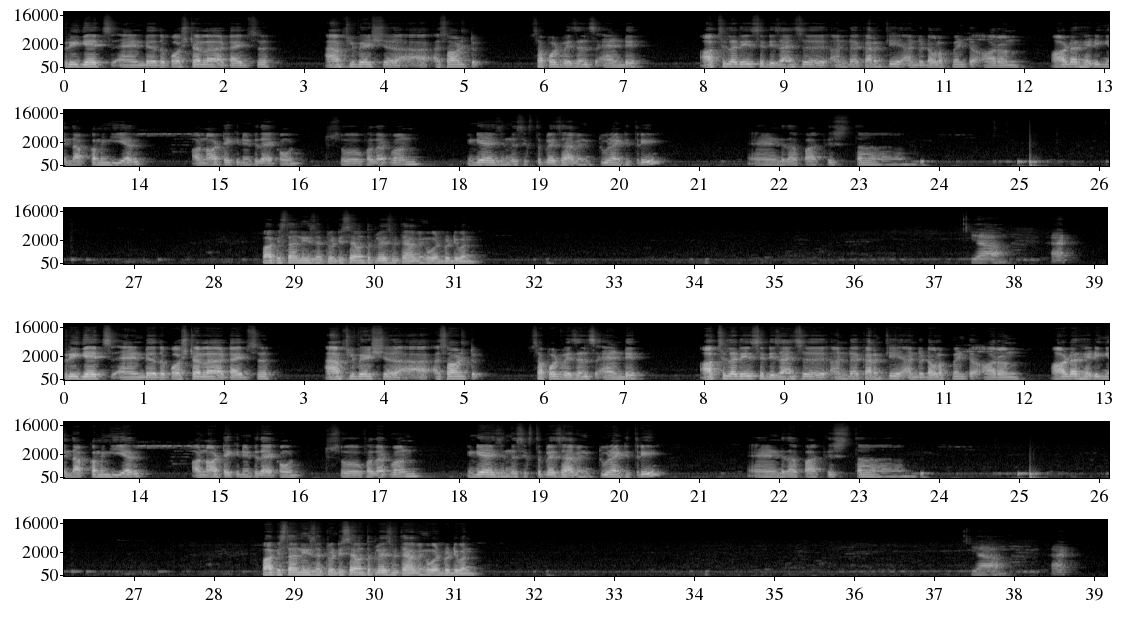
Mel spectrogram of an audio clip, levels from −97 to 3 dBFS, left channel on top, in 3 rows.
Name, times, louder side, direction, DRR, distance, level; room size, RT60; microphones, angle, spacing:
voice 1, 0.0-2.6 3.3-5.2 5.9-7.2 8.0-11.9 12.3-16.0 16.4-17.5 18.1-20.5 21.6-23.7 28.6-31.3, right 2 dB, 25° right, 0.7 m, -31 dB
voice 2, 24.7-25.6 26.2-26.5 27.3-27.4 37.4-38.6, left 1 dB, 60° left, 3.1 m, -45 dB
12.5 x 11.0 x 6.4 m
head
